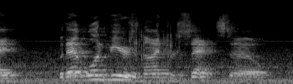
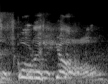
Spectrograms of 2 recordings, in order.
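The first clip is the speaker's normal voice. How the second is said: put-on higher, slow, botched Scottish accent; bad Scottish accent; 6 semitones higher, slower than usual. Co-host showing up the host's attempt, bad Scottish accent. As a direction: have a go at Scottish and miss. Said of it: "I can't do a Scottish accent".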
